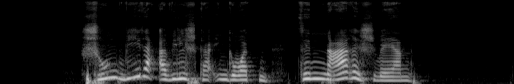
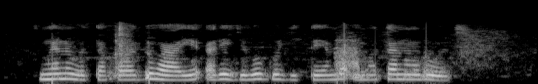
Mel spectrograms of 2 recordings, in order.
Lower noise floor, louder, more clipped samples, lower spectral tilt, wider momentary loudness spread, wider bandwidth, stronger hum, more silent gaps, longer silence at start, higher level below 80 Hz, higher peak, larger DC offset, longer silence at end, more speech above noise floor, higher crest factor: first, -68 dBFS vs -49 dBFS; about the same, -22 LUFS vs -20 LUFS; neither; first, -6.5 dB/octave vs -4.5 dB/octave; first, 12 LU vs 7 LU; first, over 20 kHz vs 7.8 kHz; neither; neither; first, 0.85 s vs 0.4 s; first, -44 dBFS vs -56 dBFS; second, -6 dBFS vs -2 dBFS; neither; first, 0.95 s vs 0.45 s; first, 46 dB vs 29 dB; about the same, 18 dB vs 18 dB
